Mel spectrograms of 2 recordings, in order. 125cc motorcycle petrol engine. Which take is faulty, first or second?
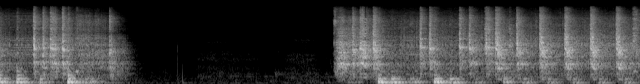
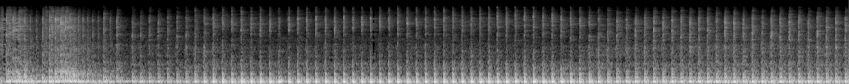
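first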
